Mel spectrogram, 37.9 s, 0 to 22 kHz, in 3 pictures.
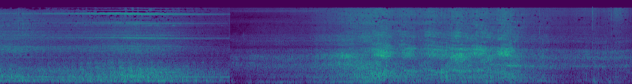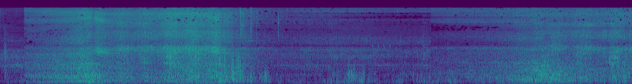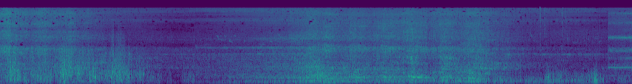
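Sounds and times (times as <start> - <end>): electric train approaching: 0.0 - 37.9
wind buffeting microphone: 14.0 - 37.5.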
